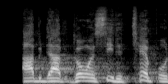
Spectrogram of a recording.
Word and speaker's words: Abu Dhabi: Abu Dhabi.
